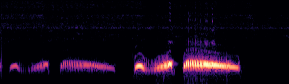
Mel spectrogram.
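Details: Energetic spotted dove calling as a lure for other doves: a soft rising coo and a flat longer coo, then a stuttered rising note and a strong, sustained coo that falls away slightly.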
